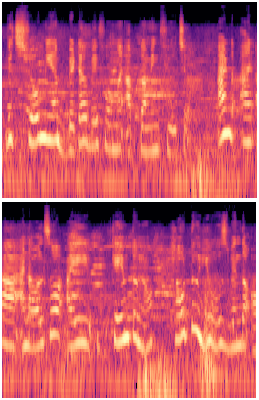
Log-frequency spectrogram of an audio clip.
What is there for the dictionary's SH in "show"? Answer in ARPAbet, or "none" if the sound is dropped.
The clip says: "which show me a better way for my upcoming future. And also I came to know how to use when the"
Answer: SH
